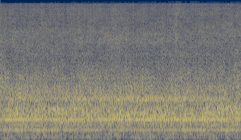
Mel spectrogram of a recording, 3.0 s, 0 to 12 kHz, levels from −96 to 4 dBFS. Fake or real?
fake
